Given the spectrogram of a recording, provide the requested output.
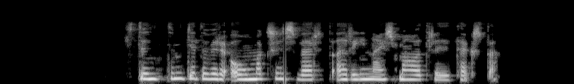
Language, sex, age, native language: Icelandic, female, 20-29, Icelandic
